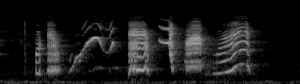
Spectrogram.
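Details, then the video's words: A pet parrot, said to say words such as mummy, papa and mitthu. It gives a run of harsh, harmonic squawks, each with rising and falling sweeps, about six bursts in three seconds, with faint indoor hum. "Parrot talking mummy Papa"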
